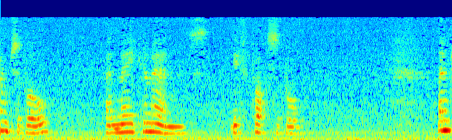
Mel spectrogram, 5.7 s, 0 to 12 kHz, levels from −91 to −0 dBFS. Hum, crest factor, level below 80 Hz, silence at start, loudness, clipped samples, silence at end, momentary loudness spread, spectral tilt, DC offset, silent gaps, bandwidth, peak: none; 20 dB; -38 dBFS; 0 s; -21 LUFS; under 0.1%; 0 s; 18 LU; -6 dB/octave; under 0.1%; none; 8 kHz; -2 dBFS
